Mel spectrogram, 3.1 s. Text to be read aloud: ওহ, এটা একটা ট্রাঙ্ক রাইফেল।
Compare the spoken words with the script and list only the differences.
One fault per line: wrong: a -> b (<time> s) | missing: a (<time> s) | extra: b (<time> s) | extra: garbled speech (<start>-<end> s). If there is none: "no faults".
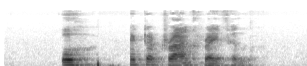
missing: এটা (0.8 s)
